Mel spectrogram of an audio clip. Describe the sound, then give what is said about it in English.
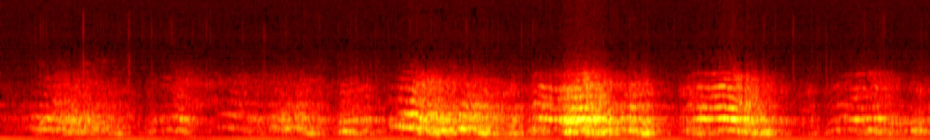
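Several lions, having finished drinking and moving away from a river, roar in overlapping, drawn-out calls, one setting off the others, rising and falling over a steady low hum. The roars build in loudness toward the middle. “No, one lion roar that make others roar.”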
